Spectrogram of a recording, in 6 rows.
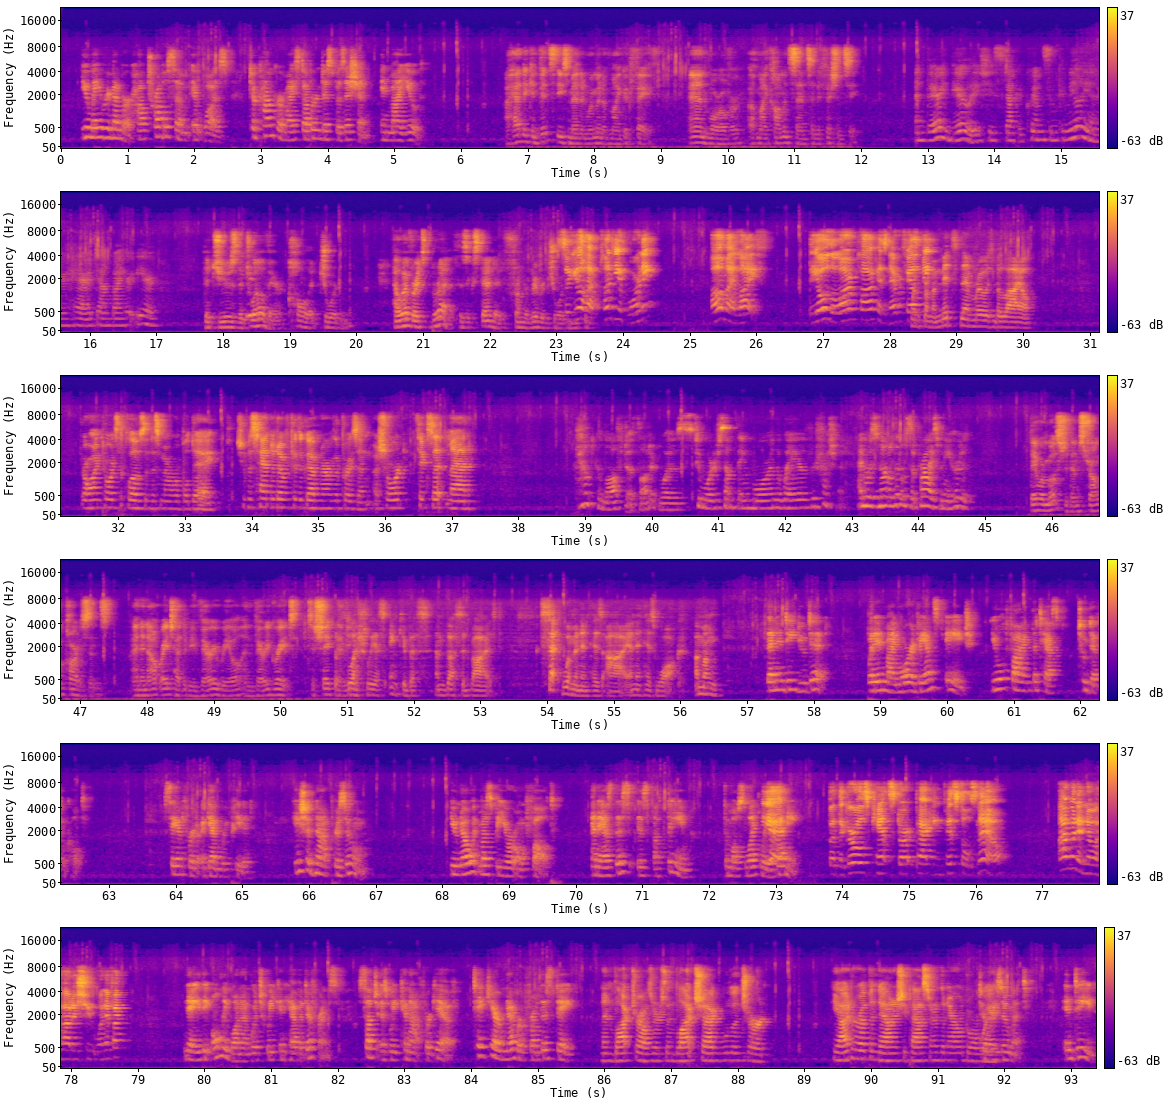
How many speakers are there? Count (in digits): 8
